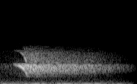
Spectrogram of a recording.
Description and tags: Dinosaur 0 - Khủng Long 0
AUDACITY
Stereo channel:
- Cut section 17.490s to 17.724s
- Effect→Normailize...
✓Remove DC offset
✓Normailze maximum amplitude to: –3.0
✓Normalize stereo channels independently
- Select section: 0.139s to 0.235s
- Effect→Noise Reduction
Get Noise Profile
- Select all
- Effect→Noise Reduction
Noise reduction (dB): 12
Sensitivity: 6
Frequency smoothing (bands): 3
- Remove section after 0.150s
- Select section: 0.100s to 0.15s
- Effect→Fade Out
- Select all
- Effect→Change Speed…
Speed Multiplier: 0.330
- Effect→Change Speed…
Speed Multiplier: 0.330
animal, creature, dinosaur, khu, long, monster, ng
